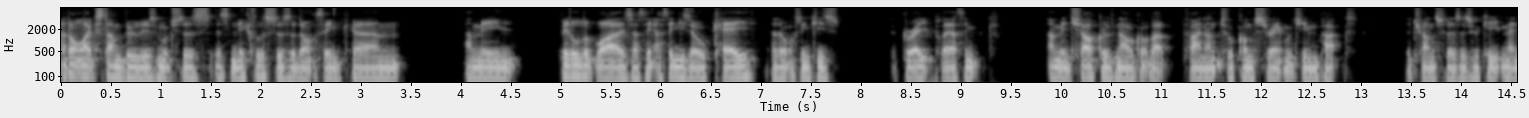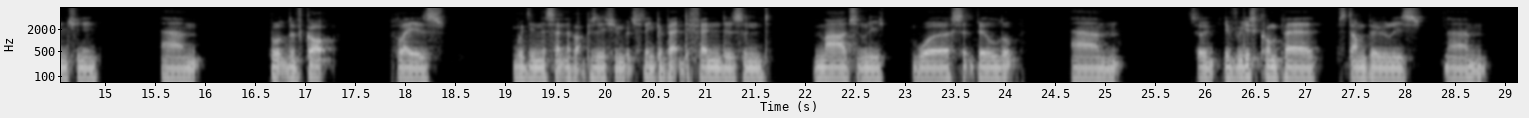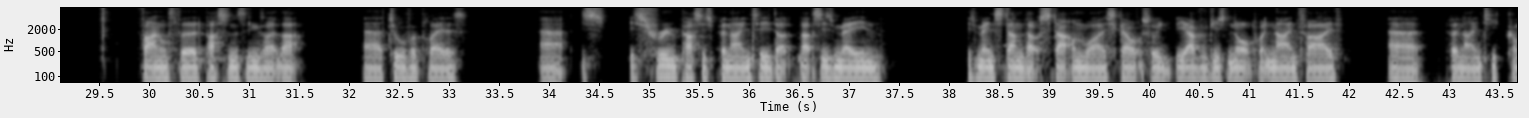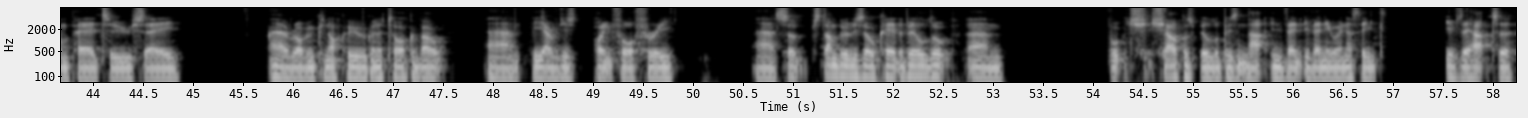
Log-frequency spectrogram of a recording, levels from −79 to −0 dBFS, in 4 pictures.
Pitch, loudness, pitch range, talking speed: 85 Hz, -26 LUFS, 85-90 Hz, 170 wpm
